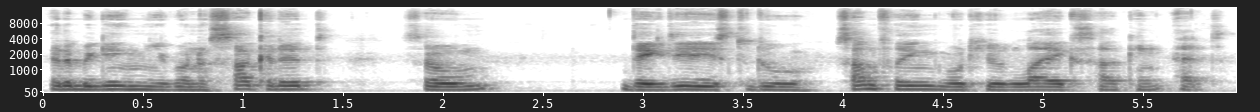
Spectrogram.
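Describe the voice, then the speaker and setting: Speaking off the cuff to his camera, this twenty-something male vlogger muses aloud, pausing and leaning on filler words. He has a mid-range voice delivered in a level tone, captured with a tinny, lo-fi quality.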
